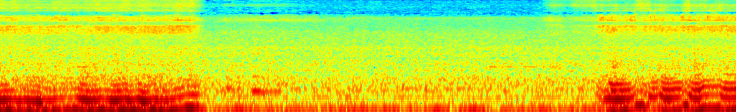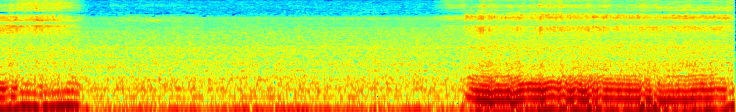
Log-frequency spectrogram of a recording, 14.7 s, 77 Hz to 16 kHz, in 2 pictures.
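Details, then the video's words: Pet dog Yeowoo sound asleep on a bed, snoring on a rainy day, 22 June 2024. Deep, guttural snores about two seconds long recur roughly every six seconds over a constant low background hum. "침대에서 코 골면서 꿀잠자는 반려견 여우"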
